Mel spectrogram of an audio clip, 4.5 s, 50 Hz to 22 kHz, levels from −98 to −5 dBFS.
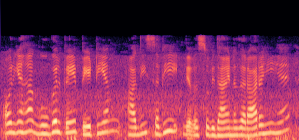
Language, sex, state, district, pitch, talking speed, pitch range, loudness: Hindi, female, Uttar Pradesh, Lalitpur, 255 Hz, 175 wpm, 210-285 Hz, -16 LUFS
